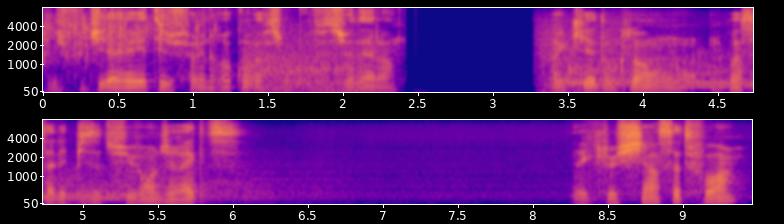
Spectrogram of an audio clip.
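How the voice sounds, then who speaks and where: A man's voice: fairly low pitch, flat delivery, moderate pace, pauses often, background noise. A man giving casual reaction commentary as a streamer, hesitant and often repeating his words. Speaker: streamer reacting to horror videos.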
